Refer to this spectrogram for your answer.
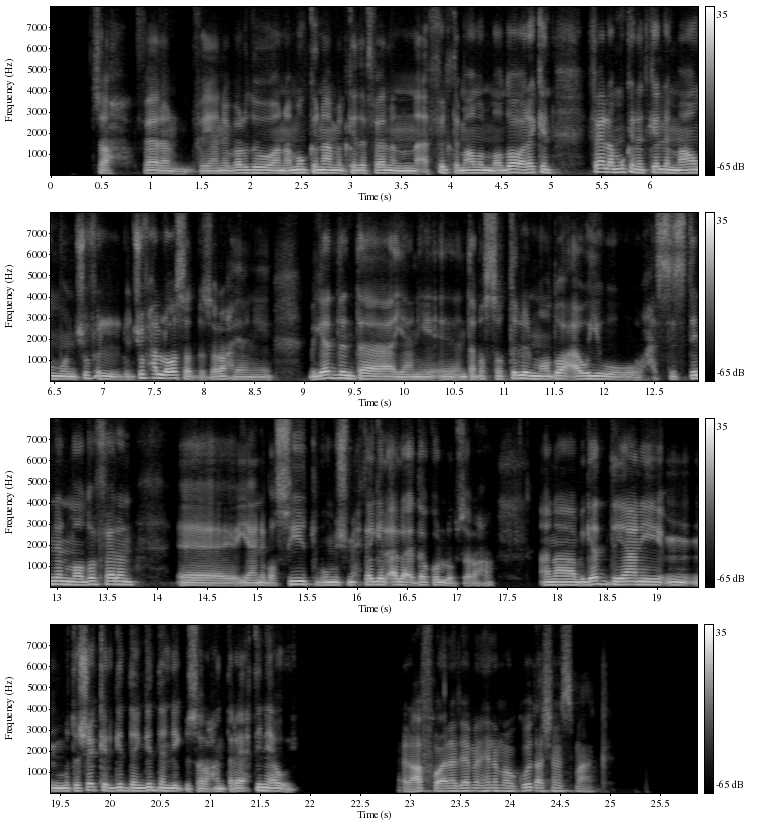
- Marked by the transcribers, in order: none
- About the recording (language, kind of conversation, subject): Arabic, advice, إزاي أوازن بين الشغل ومسؤوليات رعاية أحد والديّ؟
